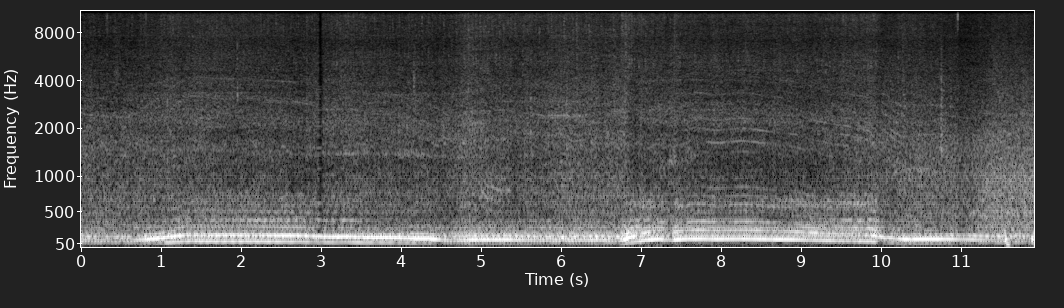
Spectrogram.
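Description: BMW M3's V8 engine pulling away at low speed: the engine note rises about a second in, holds, and falls off; near seven seconds it rises again, holds, and drops back near ten seconds.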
